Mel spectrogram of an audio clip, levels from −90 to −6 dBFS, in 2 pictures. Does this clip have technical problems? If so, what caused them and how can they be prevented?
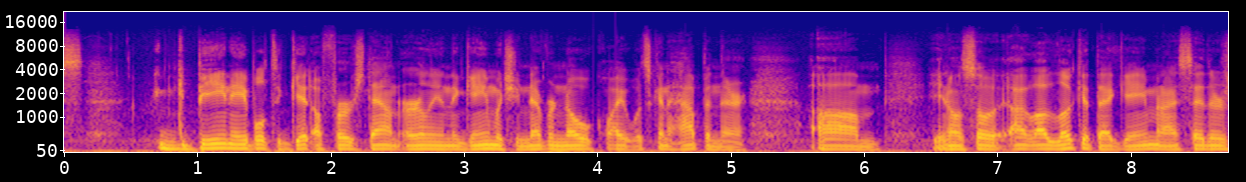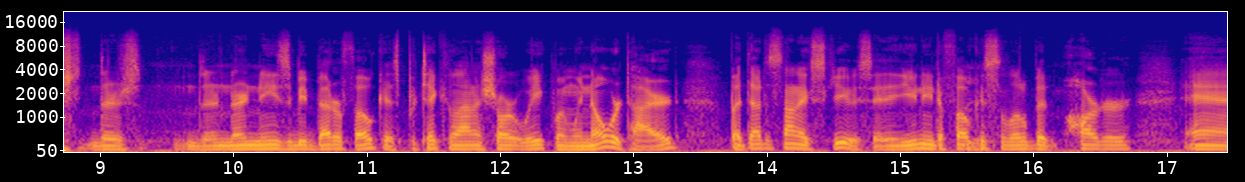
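Yes. The speech level abruptly drops by about 6 dB from 3.96 to 4.13 s, then again from 8.76 s to the end, likely one channel dropping out before the mono sum. Check stereo cables and connectors, and monitor both channels while recording.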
